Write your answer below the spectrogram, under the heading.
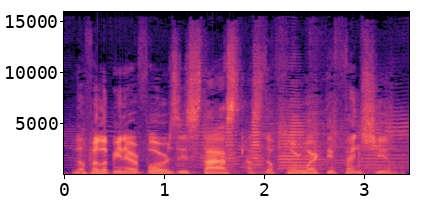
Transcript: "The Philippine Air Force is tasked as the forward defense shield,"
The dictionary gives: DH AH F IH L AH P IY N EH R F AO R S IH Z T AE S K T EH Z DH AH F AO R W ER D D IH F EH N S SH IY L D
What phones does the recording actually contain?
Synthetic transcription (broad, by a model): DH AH F IH L AH P IY N EH R F AO R S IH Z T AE S T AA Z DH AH F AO R W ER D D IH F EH N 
